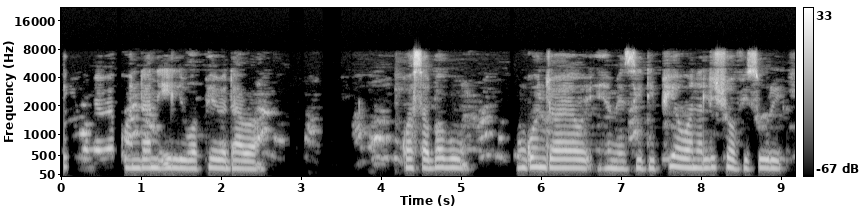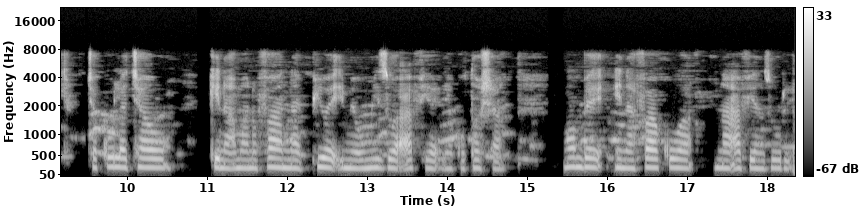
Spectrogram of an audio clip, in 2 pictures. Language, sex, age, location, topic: Swahili, female, 36-49, Wajir, agriculture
